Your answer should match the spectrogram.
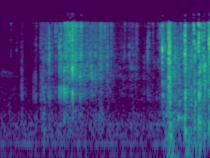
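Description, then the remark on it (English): Crackly, crisp crunching as someone bites into a sub sandwich, the Dante from Tempesta in Chicago, with a burst of crinkly bread-crust crunching near the start and a louder, denser crunch toward the end, no talking. “I want you to hear this crunch.”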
